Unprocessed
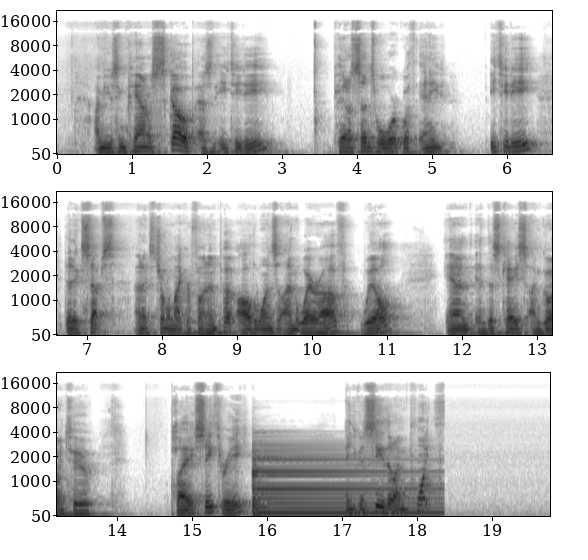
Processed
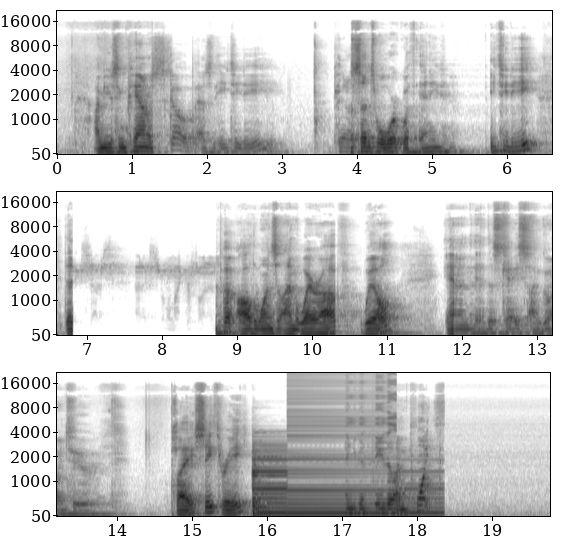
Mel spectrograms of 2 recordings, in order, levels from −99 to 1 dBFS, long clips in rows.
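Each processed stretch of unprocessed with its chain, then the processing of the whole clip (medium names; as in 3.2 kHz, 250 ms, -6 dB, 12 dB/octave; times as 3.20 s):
1.28–3.93 s: high-pass 90 Hz + compression 4:1, threshold -34 dBFS + distance through air 55 m
4.68–6.20 s: bass shelf 380 Hz +8 dB + comb 1.5 ms, depth 58% + compression 10:1, threshold -23 dBFS
6.81–8.73 s: Butterworth band-pass 2.4 kHz, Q 4 + compression, threshold -54 dBFS
10.31–10.72 s: compression 12:1, threshold -37 dBFS + treble shelf 8.2 kHz -5.5 dB + doubling 37 ms -2 dB
11.89–14.79 s: peaking EQ 11 kHz +11 dB 1.4 oct + compression 4:1, threshold -30 dBFS + doubling 40 ms -6.5 dB
16.27–17.73 s: robot voice 125 Hz + careless resampling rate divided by 8×, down filtered, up hold
whole clip: none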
